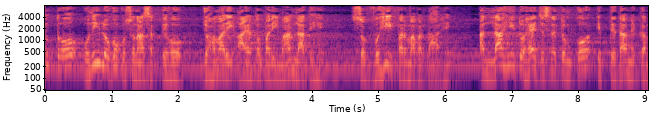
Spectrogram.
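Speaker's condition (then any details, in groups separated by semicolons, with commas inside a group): No condition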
